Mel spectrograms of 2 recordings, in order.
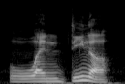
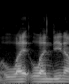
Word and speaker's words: Lendina: Anyway, then we are introduced to a character called Lendina, is how you pronounce her name. Lendina, I'm pretty sure that's how you pronounce her name.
